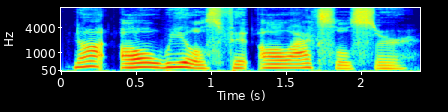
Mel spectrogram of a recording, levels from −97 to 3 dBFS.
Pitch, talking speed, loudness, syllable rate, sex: 200 Hz, 175 wpm, -16 LUFS, 3.9 syllables/s, female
